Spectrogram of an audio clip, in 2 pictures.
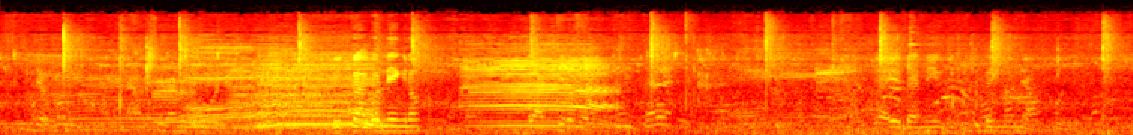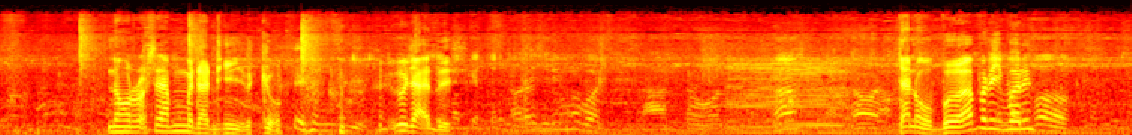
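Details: Cattle during karapan sapi bull race training at the Asemanis field, Pamekasan: several drawn-out, harmonic lowing calls rise and fall in bursts across the recording, mixed with background music and crowd chatter.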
